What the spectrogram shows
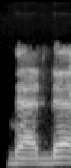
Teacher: Kalau terlalu belakang nanti jadi d. Seperti di bahasa kita dada itu ya. Itu terlalu belakang lidahnya.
